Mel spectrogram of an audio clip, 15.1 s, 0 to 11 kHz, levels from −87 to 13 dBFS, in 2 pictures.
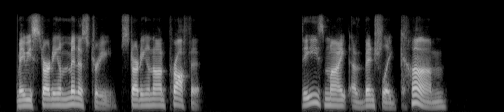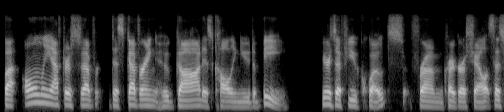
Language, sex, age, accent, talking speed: English, male, 40-59, American, 125 wpm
